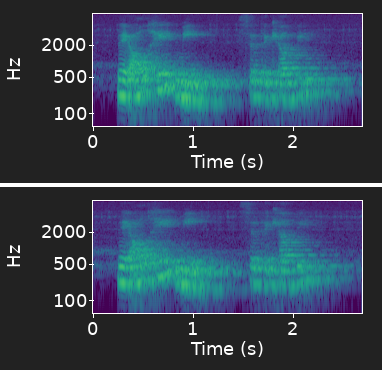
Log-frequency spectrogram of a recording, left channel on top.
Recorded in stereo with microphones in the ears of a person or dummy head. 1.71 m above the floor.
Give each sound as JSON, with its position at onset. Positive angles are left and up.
{"t": 0.2, "sound": "a woman speaking", "side_deg": 40, "distance_m": 0.5}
